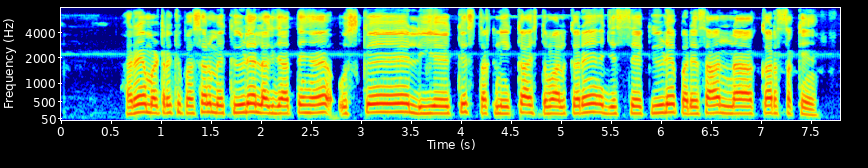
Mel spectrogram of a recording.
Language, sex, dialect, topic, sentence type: Hindi, male, Awadhi Bundeli, agriculture, question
